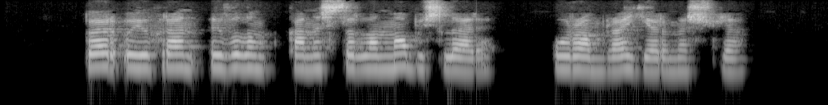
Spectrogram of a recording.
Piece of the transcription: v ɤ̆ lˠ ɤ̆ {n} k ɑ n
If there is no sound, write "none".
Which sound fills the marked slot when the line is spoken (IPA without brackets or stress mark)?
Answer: m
